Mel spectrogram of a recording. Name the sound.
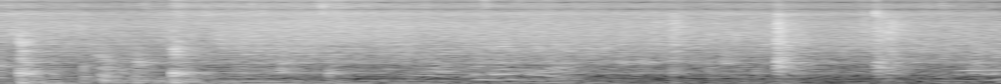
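tempering dried pigeon peas with chillies, mustard seeds, cumin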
